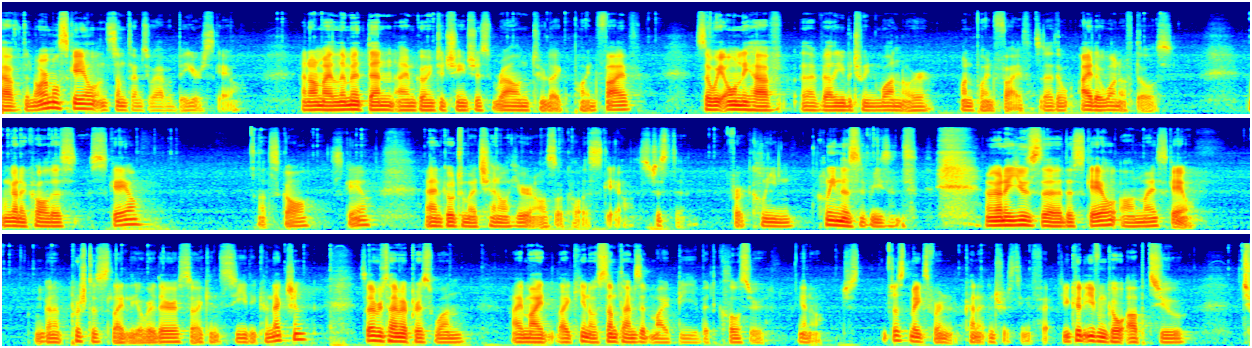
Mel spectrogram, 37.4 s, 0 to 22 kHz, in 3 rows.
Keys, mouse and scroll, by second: 2.8 click, 3.2 click, 4.3 click, 5.1 click, 5.1-6.0 typing, 5.3 click, 7.0 click, 8.9-10.8 typing, 11.4 click, 12.5 click, 13.0 click, 15.0 click, 16.0 click, 16.7 click, 17.3 click, 19.6 click, 21.2 click, 23.0-24.0 drag, 24.1 click, 25.0 click, 26.2 click, 27.8 click, 28.1-30.7 typing, 32.9-34.6 typing, 34.6 click, 35.3 click, 36.4 click, 37.2 click.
